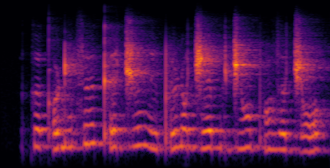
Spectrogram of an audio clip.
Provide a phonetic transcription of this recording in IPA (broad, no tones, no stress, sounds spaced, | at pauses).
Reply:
k œ kʼ ɔ ɖ ẽ s ø kʼ ɛ d͡ʒ ʏ ð ɪ pʼ ø ɳ ɔ d͡ʒ ɛ b ɪ d͡ʒ ɔ̃ pʼ ɔ̃ z œ d͡ʒ ɔ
